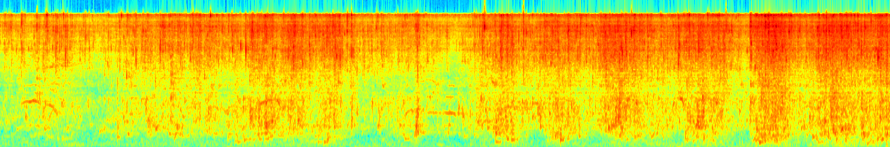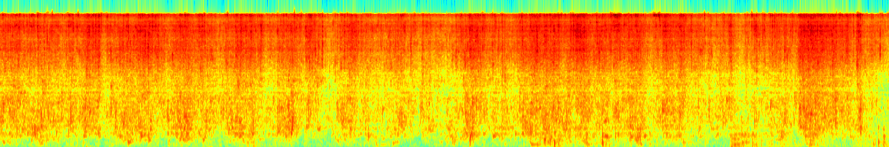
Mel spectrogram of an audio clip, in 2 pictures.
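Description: Water sloshing and splashing around the legs of two people wading waist-deep and pushing a paddle board, building up over the first ten seconds or so and then staying loud.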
